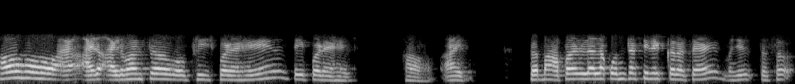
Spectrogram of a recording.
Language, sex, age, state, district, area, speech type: Marathi, female, 30-45, Maharashtra, Amravati, urban, conversation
